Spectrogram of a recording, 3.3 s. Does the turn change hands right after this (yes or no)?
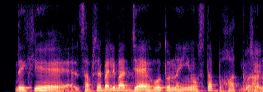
no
